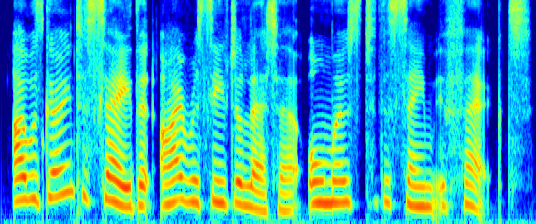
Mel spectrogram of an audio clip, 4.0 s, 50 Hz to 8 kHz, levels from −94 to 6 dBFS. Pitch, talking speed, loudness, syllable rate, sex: 250 Hz, 225 wpm, -18 LUFS, 5.4 syllables/s, female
